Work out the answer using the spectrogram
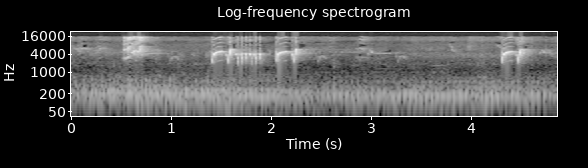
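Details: Female bar-winged prinia singing to stimulate other prinias, with sharp upslurred whistles and a rapid buzzy trill, phrases repeated with pauses, low hum beneath.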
